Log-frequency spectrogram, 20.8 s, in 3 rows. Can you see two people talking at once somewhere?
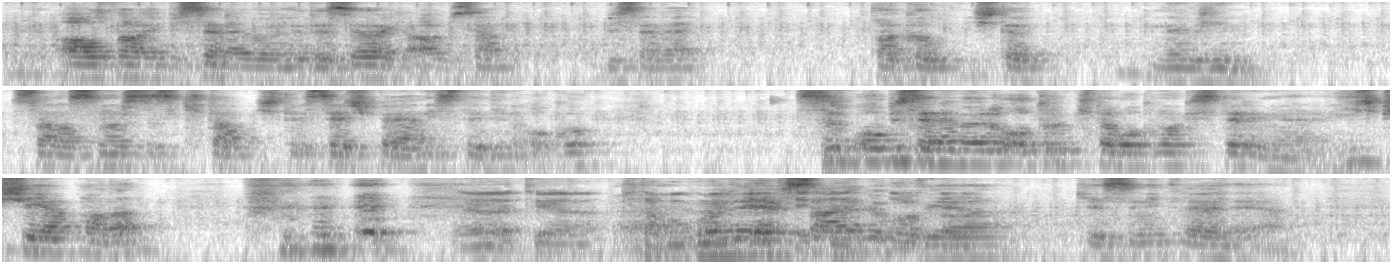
Yes, from 17.0 s

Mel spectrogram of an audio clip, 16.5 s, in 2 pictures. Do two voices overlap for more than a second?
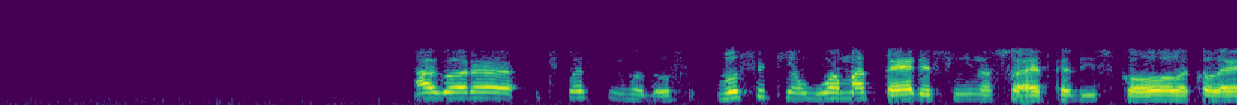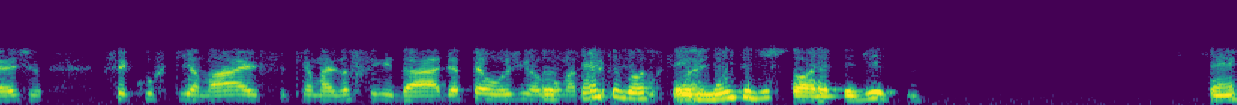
Yes, from 11.9 s

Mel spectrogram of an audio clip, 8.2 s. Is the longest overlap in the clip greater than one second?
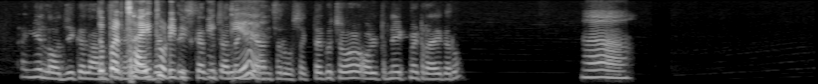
Yes, from 1.0 s

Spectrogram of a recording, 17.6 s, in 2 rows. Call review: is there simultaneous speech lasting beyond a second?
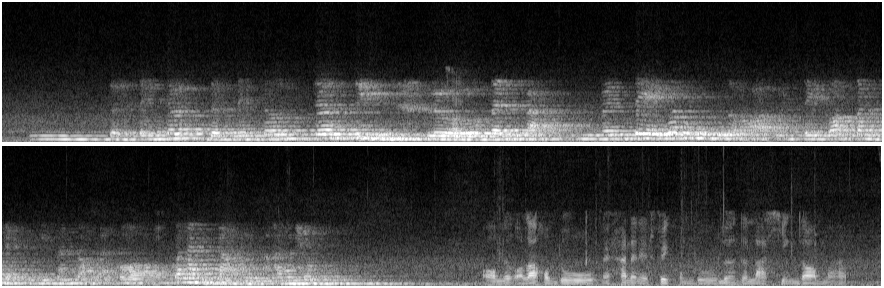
No

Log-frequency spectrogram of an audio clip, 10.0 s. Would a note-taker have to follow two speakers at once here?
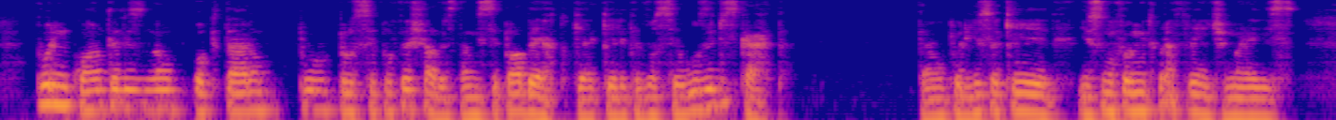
No

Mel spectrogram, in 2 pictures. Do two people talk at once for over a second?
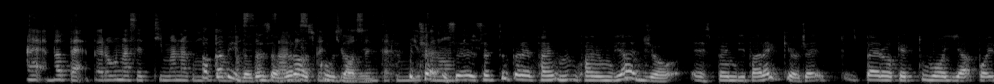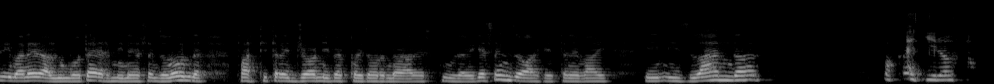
Yes, from 2.0 s

